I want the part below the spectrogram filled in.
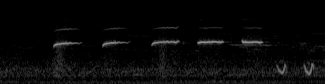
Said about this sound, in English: The poult left behind gives the lost call.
